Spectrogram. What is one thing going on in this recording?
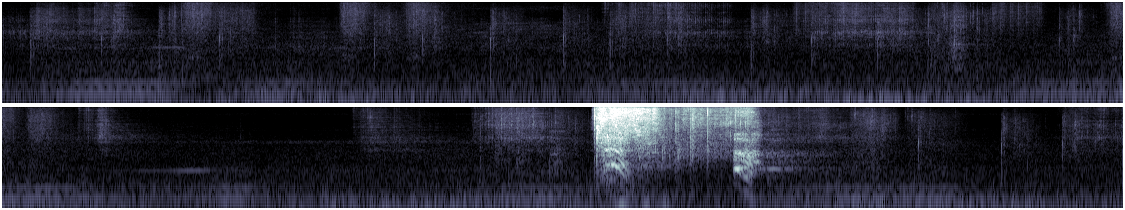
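Footsteps shuffle softly on a hard floor.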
